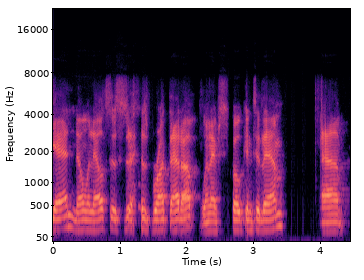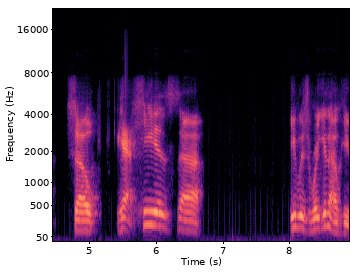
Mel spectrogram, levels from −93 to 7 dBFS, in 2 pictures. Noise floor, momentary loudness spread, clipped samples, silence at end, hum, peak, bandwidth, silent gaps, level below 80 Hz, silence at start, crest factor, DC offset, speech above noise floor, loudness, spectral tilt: -72 dBFS; 7 LU; under 0.1%; 0 s; none; -2 dBFS; 7.8 kHz; none; -72 dBFS; 0 s; 18 dB; under 0.1%; 52 dB; -20 LUFS; -5 dB/octave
